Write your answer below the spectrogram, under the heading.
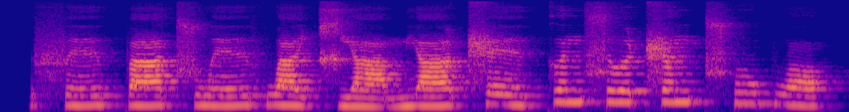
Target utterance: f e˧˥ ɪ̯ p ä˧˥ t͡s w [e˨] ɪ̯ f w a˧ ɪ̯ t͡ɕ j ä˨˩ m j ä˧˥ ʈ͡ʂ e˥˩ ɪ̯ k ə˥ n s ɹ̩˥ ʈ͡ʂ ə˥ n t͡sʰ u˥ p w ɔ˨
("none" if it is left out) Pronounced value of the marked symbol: e˧˥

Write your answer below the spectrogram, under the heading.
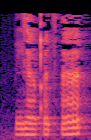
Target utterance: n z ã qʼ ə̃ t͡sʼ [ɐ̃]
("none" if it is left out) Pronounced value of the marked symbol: ã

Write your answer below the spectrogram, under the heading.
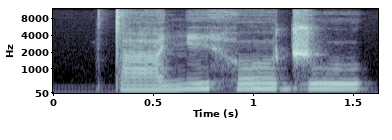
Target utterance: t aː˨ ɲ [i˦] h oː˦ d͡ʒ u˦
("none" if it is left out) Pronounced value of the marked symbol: i˦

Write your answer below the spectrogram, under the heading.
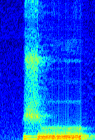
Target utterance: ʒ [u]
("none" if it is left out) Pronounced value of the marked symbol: ṵ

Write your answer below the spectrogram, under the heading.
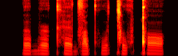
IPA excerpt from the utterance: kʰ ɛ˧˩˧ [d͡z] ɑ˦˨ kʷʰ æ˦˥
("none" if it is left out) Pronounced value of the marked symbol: d͡z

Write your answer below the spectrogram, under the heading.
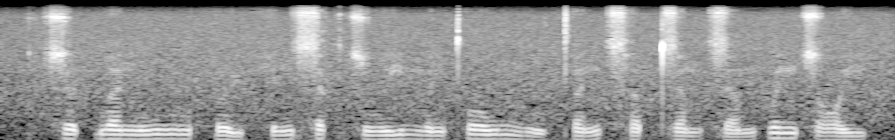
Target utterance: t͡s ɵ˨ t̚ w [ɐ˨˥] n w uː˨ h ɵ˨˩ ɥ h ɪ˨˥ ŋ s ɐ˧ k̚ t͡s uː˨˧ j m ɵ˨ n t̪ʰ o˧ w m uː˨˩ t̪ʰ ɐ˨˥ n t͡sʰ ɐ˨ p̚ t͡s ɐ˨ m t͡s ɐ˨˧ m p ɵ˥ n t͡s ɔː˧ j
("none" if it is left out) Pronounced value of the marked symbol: ɐ˨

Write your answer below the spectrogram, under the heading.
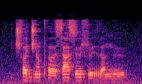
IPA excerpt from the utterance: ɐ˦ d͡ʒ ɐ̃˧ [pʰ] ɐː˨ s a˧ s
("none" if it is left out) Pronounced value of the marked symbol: pʰ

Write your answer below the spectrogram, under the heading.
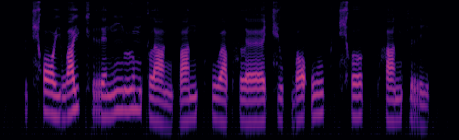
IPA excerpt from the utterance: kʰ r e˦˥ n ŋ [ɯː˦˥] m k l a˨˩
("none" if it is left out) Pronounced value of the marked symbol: ɯː˥˩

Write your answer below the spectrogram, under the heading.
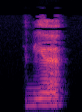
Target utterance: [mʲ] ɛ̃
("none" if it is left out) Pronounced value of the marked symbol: bʲ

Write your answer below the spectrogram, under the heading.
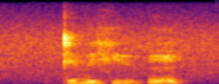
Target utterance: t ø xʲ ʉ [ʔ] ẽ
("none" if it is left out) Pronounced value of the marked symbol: ʔ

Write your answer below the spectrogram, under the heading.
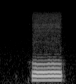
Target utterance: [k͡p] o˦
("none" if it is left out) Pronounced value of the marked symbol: k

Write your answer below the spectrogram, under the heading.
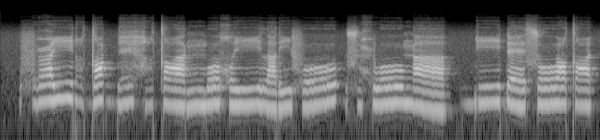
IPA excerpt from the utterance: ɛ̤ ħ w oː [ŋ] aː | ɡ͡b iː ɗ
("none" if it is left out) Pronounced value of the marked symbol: ŋ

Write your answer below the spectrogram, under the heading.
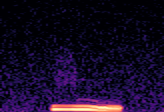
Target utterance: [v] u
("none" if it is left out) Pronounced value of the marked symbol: v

